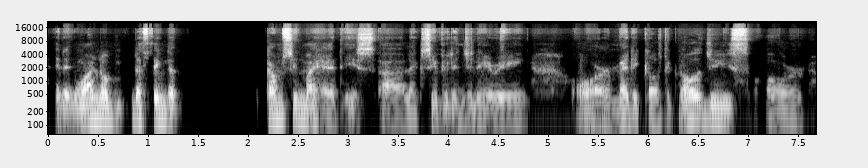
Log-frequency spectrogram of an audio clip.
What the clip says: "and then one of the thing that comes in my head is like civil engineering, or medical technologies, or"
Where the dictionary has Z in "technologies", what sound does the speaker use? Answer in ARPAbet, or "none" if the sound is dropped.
S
